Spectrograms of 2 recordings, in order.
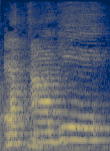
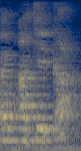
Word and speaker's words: Megji: Kadang bacanya apa? MAG, padahal MACK, G, koma atas G harusnya. Kalau kadang rapper luar kan ada kan?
